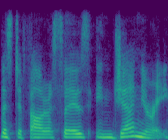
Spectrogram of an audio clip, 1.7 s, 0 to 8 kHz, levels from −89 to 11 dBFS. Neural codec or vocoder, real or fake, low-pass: codec, 24 kHz, 1.5 kbps, HILCodec; fake; 7.2 kHz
